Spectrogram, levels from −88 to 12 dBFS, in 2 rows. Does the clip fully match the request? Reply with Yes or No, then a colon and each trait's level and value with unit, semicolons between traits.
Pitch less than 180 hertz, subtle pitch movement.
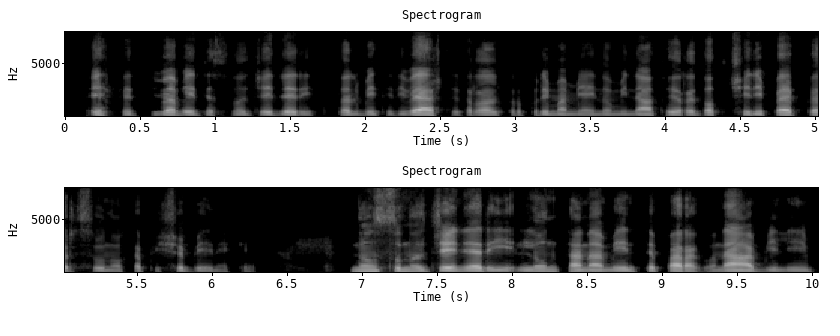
Yes: medium, 140 Hz; narrow, 2.2 semitones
